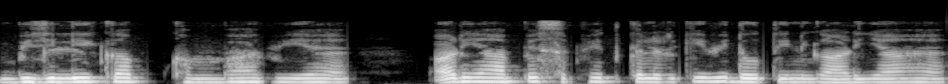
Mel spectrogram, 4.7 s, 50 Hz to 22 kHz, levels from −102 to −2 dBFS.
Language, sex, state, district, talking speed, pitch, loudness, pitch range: Hindi, female, Bihar, Patna, 200 wpm, 170 Hz, -16 LUFS, 160-180 Hz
